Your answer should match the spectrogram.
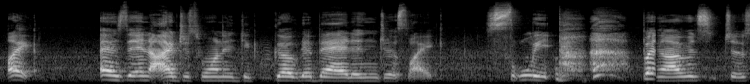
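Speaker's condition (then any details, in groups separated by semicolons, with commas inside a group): Cerebral palsy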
